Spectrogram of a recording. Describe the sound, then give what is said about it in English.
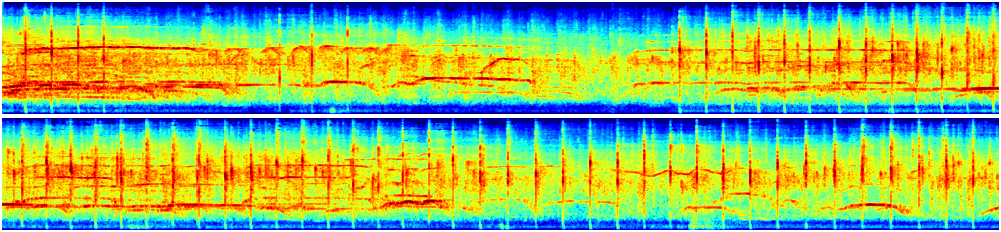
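A large crowd at Redemption Church cheers and applauds continuously as the service is dismissed on a count of three, with dense rapid clapping, shouts and whoops layered on top, loud and sustained for the whole stretch. “And everyone's gonna cheer.”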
